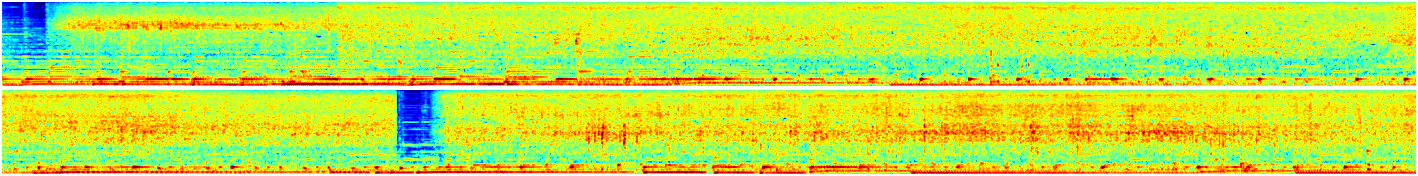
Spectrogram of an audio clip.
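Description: Skin-on panfish fillets sizzling steadily as they fry in a frying pan, with background music underneath. The sound cuts out for a moment about two-thirds of the way through.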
